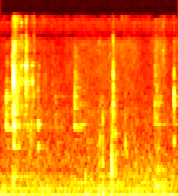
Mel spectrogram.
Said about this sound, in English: it's just like no like i'm fine i just need a sip of water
